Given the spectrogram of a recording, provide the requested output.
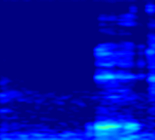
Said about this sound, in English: Emmett, dog, you need to stop growling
